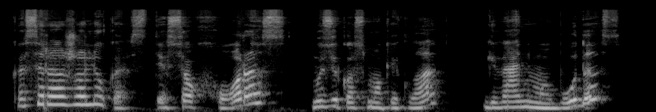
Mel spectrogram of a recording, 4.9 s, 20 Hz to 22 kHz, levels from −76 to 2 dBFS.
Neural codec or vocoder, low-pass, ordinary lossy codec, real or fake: vocoder, 44.1 kHz, 128 mel bands every 256 samples, BigVGAN v2; 14.4 kHz; Opus, 32 kbps; fake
